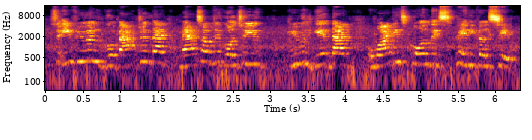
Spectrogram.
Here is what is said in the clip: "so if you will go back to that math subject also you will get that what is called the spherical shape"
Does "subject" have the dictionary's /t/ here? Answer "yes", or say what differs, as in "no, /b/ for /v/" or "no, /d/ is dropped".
no, /t/ is dropped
